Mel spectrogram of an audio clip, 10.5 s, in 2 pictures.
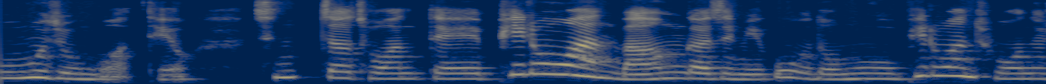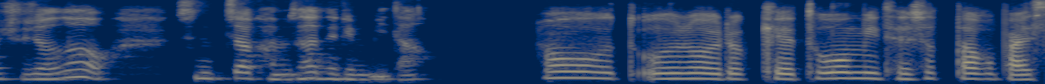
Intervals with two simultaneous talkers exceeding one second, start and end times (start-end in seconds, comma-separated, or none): none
